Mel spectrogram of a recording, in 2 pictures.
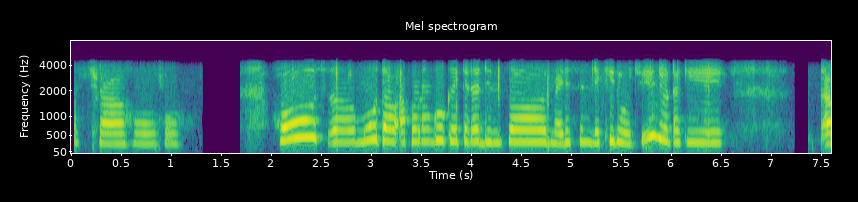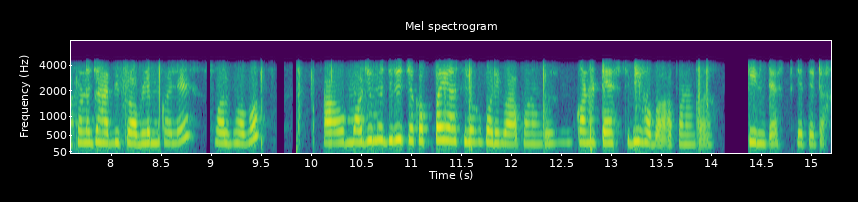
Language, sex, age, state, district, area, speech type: Odia, female, 18-30, Odisha, Kalahandi, rural, conversation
